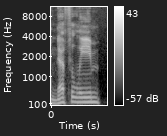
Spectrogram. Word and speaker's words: Nephilim: the show, we know it's supposed to be Nephilim, but we're from New York and New Jersey, we're just going to go with Nephilim.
